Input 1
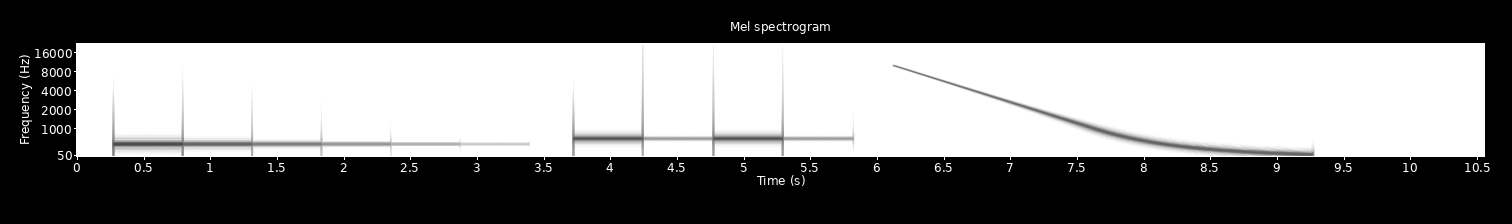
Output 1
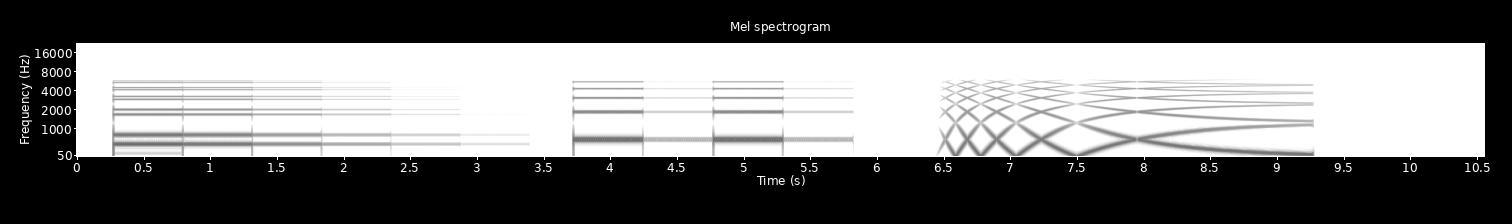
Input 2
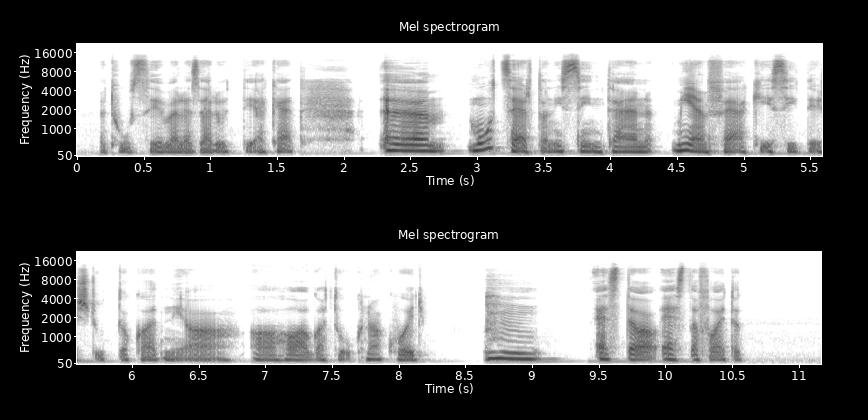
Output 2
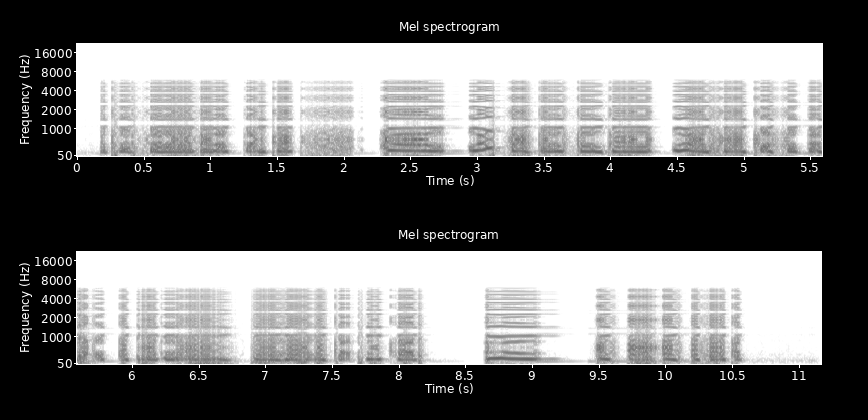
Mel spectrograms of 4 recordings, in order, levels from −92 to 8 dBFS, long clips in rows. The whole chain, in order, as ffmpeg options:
-af "acompressor=threshold=0.0398:ratio=6:attack=5.2:release=24:knee=1:detection=rms,aresample=11025,acrusher=samples=9:mix=1:aa=0.000001,aresample=44100,volume=0.501"

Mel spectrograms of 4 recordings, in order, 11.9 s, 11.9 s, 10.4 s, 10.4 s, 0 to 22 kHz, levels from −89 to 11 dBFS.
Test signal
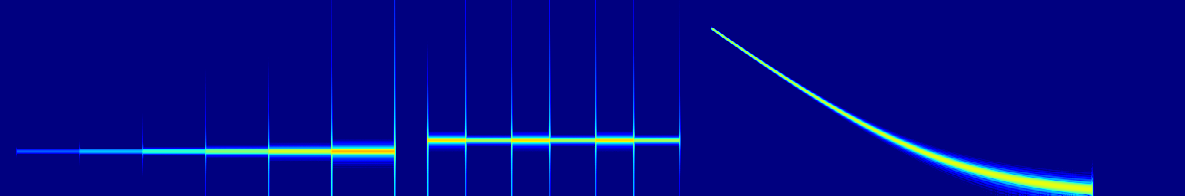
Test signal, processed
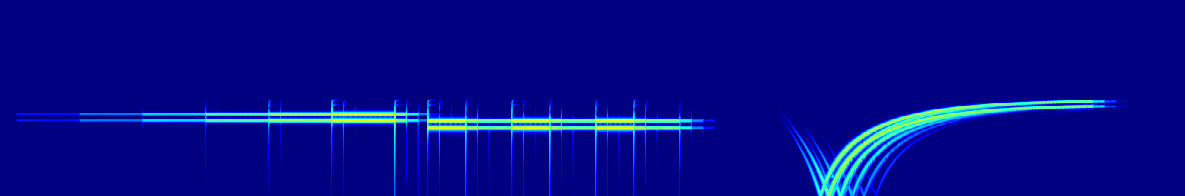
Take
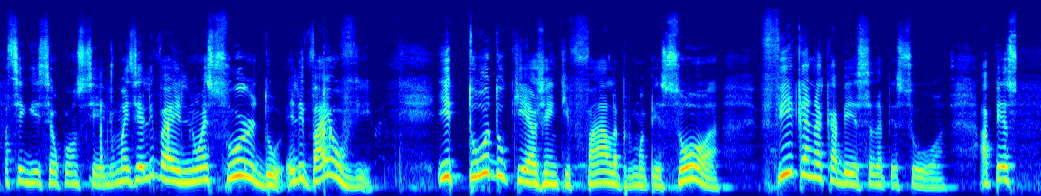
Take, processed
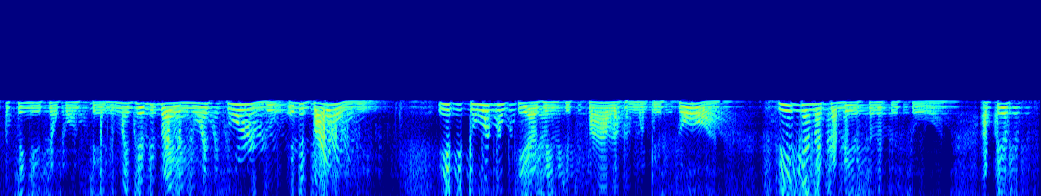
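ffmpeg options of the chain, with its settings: -filter_complex "[0:a]acrossover=split=520|1100[s0][s1][s2];[s0]acompressor=threshold=0.0158:ratio=6:attack=20:release=110:knee=6[s3];[s3][s1][s2]amix=inputs=3:normalize=0,lowpass=f=2600:t=q:w=0.5098,lowpass=f=2600:t=q:w=0.6013,lowpass=f=2600:t=q:w=0.9,lowpass=f=2600:t=q:w=2.563,afreqshift=-3000,asplit=2[s4][s5];[s5]adelay=117,lowpass=f=1700:p=1,volume=0.398,asplit=2[s6][s7];[s7]adelay=117,lowpass=f=1700:p=1,volume=0.35,asplit=2[s8][s9];[s9]adelay=117,lowpass=f=1700:p=1,volume=0.35,asplit=2[s10][s11];[s11]adelay=117,lowpass=f=1700:p=1,volume=0.35[s12];[s4][s6][s8][s10][s12]amix=inputs=5:normalize=0,aeval=exprs='val(0)*sin(2*PI*160*n/s)':c=same"

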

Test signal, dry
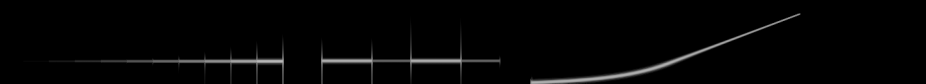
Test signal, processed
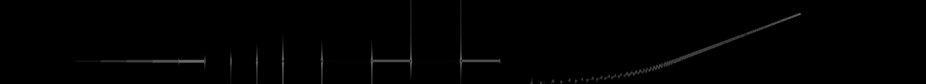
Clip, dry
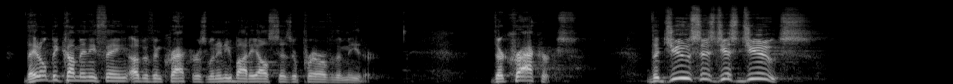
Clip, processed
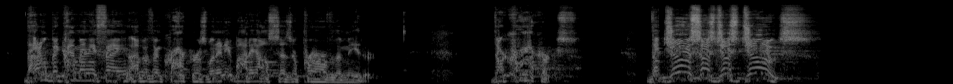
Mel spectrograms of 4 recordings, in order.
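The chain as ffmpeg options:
-af "afftfilt=real='re*lt(hypot(re,im),0.141)':imag='im*lt(hypot(re,im),0.141)':win_size=1024:overlap=0.75,anlmdn=0.000398,crystalizer=i=3:c=0,volume=0.531"

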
